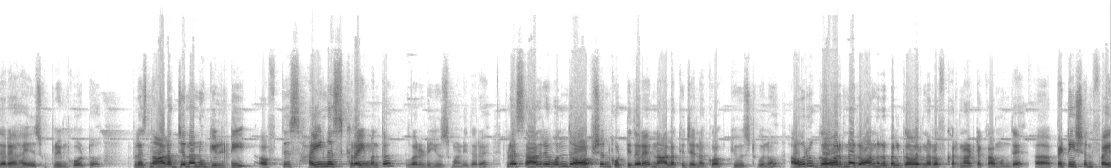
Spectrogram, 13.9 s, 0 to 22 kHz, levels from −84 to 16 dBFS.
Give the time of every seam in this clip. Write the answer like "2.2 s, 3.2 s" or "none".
12.9 s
